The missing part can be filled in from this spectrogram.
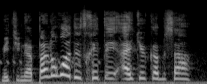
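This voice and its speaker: A man doing a sweet young girl, high and pleading. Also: very animated, a little fast.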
